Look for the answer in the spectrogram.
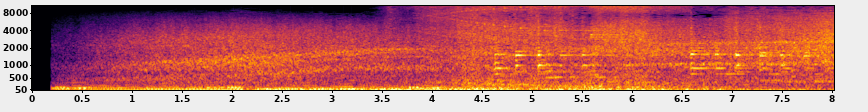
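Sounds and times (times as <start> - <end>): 
sandstorm: 0.2 - 7.9.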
